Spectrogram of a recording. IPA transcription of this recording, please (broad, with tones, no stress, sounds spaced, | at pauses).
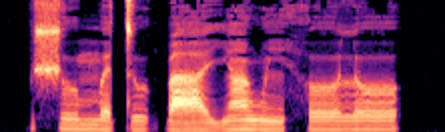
ʃ u˦ m ə˧ t u˨ k͡p aː˨ j ã˦ w ĩ˨ h oː˧ l o˦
